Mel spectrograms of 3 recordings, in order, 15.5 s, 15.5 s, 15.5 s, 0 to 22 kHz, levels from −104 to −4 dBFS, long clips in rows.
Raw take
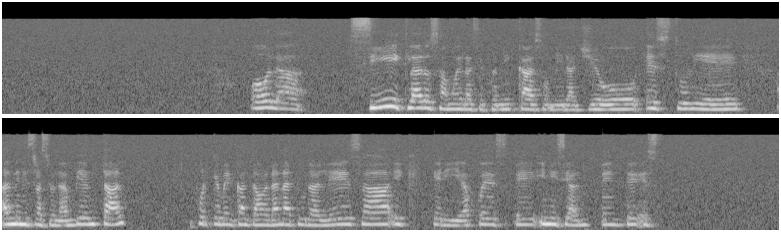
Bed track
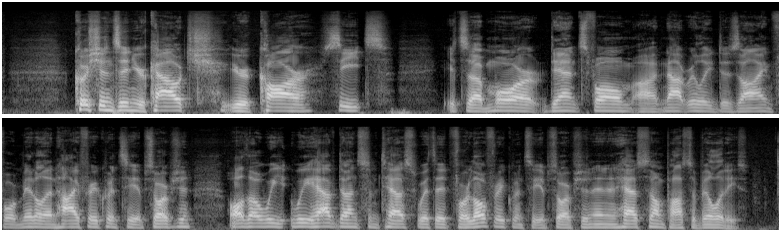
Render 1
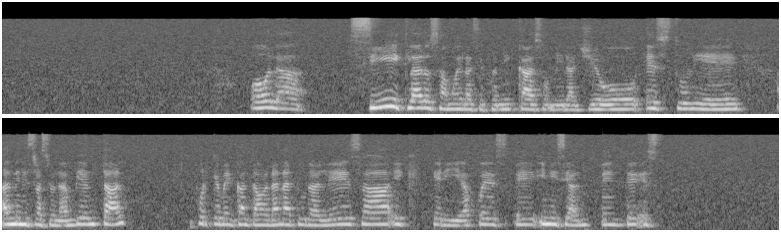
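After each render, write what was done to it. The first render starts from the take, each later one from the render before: denoiser 6 dB, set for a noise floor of -40 dBFS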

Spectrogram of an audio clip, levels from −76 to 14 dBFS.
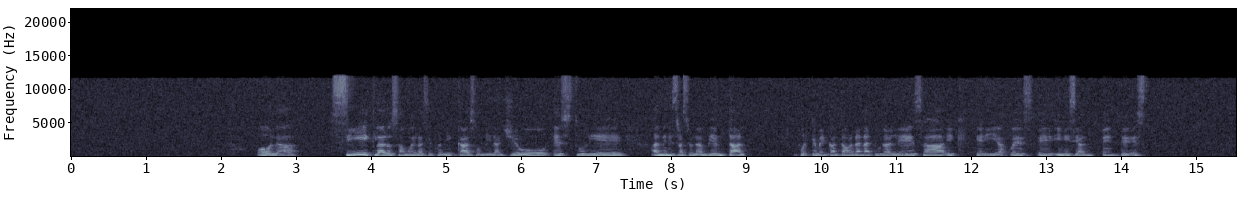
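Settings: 11.82–13.4 doubler 25 ms -7.5 dB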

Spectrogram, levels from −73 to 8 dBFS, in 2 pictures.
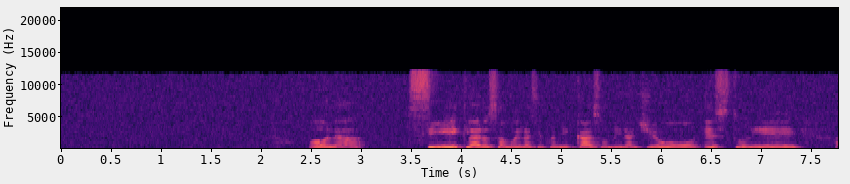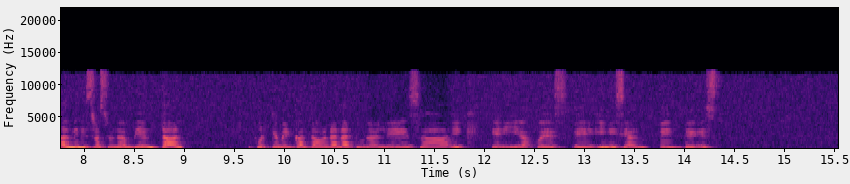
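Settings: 10.75–11.68 compressor 2.5:1, threshold -25 dBFS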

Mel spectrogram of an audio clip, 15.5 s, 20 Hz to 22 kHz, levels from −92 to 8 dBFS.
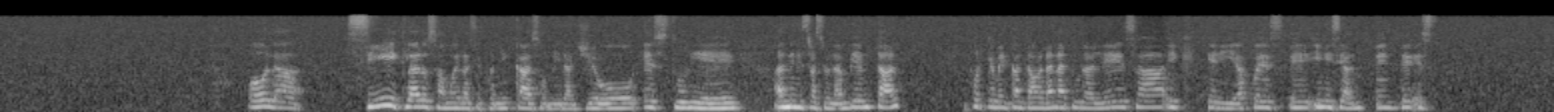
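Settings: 6.71–7.9 low shelf 360 Hz +7 dB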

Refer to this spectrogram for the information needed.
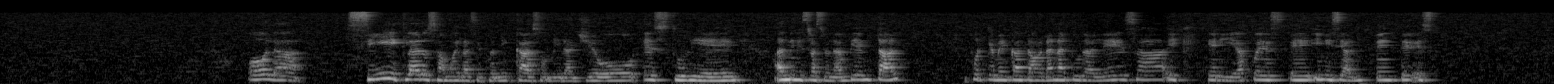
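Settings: resonator 100 Hz, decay 0.33 s, harmonics all, mix 80%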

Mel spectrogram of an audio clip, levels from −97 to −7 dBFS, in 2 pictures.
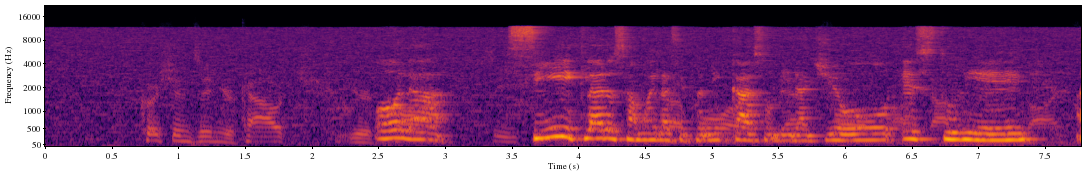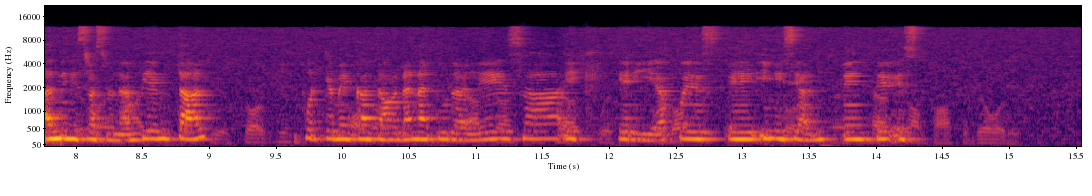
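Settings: add bed track -22 dB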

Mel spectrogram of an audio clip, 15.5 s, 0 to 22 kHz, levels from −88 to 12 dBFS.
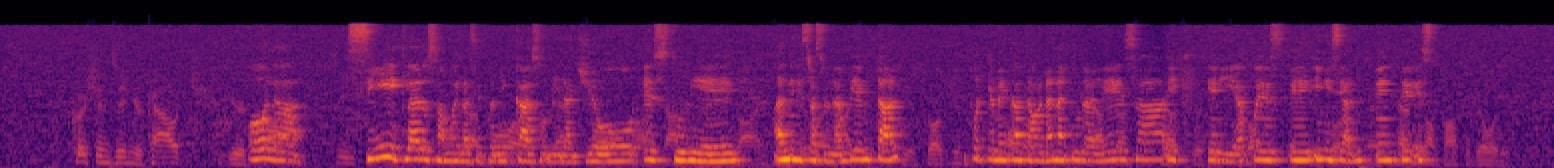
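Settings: gain +10 dB

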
